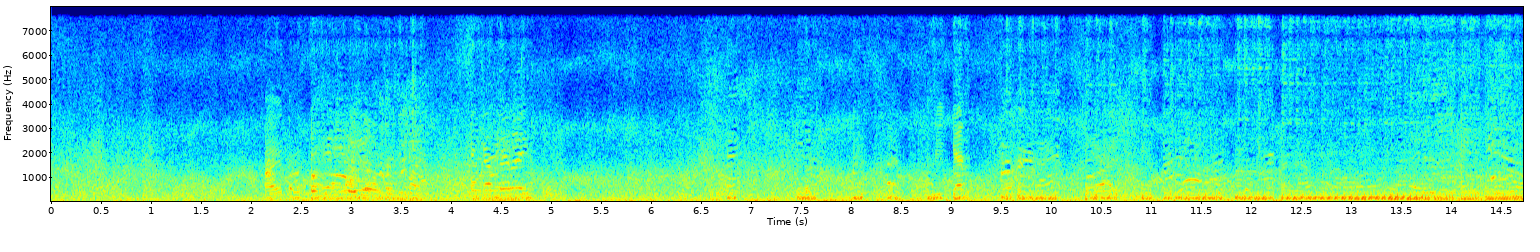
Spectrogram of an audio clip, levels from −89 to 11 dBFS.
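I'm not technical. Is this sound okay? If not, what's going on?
No. The main problem is sound chopped by the voice detector, likely from a call system deciding what counts as worth sending. From 0 to 2.6 s, 3.32 to 4.32 s, 4.8 to 10.34 s, 10.66 to 11.24 s and 14.04 to 14.34 s, bits of the real sound keep getting swapped for a soft fake hiss, so it sounds choppy.

There are also two short spots of sound dropped by the voice detector, at 11.72 to 11.84 s and 12.22 to 12.30 s. For about a tenth of a second each, the sound just disappears into steady hiss before coming back. The call line also cuts off everything above 8 kHz.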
